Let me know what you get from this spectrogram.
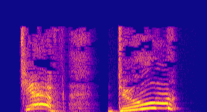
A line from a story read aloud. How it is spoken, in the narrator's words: Martin laughed, then yelled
